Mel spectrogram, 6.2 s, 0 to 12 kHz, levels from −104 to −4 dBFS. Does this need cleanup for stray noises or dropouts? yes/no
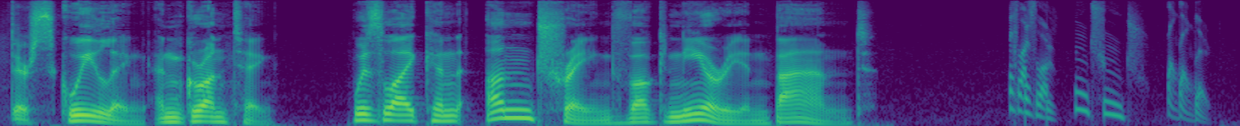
yes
